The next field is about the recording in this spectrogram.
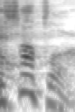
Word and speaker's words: St Fleur: Okay, Saint I got Fleur. It. It's really St Fleur.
